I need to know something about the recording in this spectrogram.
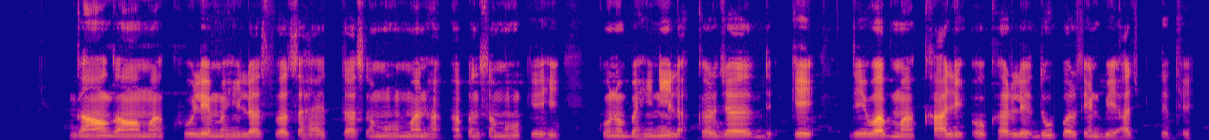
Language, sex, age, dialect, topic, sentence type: Chhattisgarhi, male, 18-24, Western/Budati/Khatahi, banking, statement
